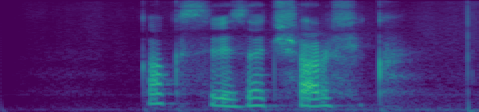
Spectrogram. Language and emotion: Russian, neutral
